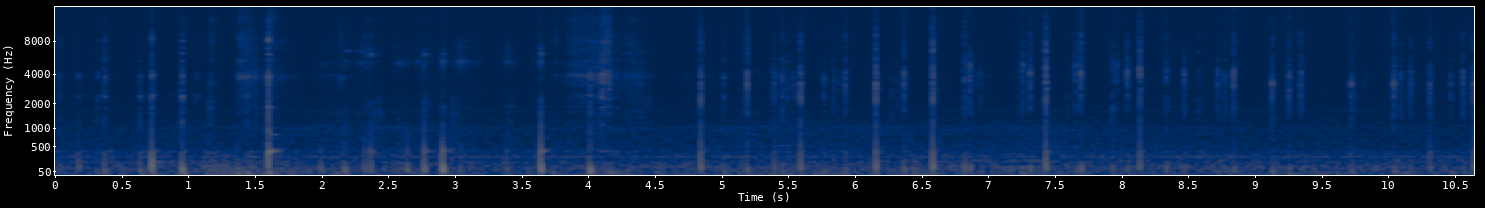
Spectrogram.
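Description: Long nails tap and scratch along the side of a hollow pink aluminum soda can held in the hand. Quick, sharp ticks come in an irregular stream over a soft, continuous scratching hiss, with a faint metallic tone around 400 Hz. Each tap dies away almost instantly, and a brighter rasping swell of scratching builds and fades around the four-second mark.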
